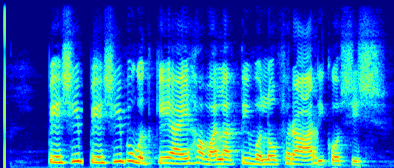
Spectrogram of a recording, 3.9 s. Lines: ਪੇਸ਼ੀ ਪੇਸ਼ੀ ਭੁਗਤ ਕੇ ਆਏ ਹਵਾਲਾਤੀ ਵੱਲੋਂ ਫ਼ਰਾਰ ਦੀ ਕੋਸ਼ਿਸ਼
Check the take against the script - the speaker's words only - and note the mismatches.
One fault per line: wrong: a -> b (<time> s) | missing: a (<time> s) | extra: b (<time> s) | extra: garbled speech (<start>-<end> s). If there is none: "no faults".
no faults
